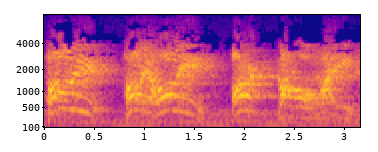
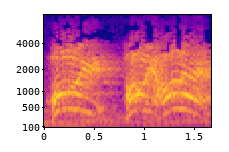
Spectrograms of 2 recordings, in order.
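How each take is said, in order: First: High full shout of holy; hollered again. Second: High ringing shout of holy; hollered praise. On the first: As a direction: belt it out like shaking the temple. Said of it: "he hollered again". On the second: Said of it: "When he hollered". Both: Acted.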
